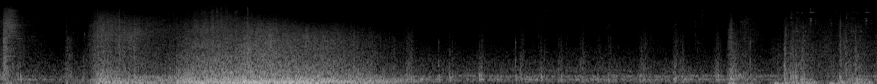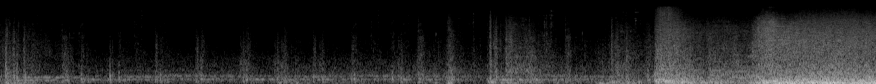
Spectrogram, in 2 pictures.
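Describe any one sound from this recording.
A fire spell bursts with a roar.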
